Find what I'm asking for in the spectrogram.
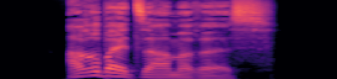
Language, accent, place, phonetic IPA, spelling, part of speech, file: German, Germany, Berlin, [ˈaʁbaɪ̯tzaːməʁəs], arbeitsameres, adjective, De-arbeitsameres.ogg
- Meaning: strong/mixed nominative/accusative neuter singular comparative degree of arbeitsam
